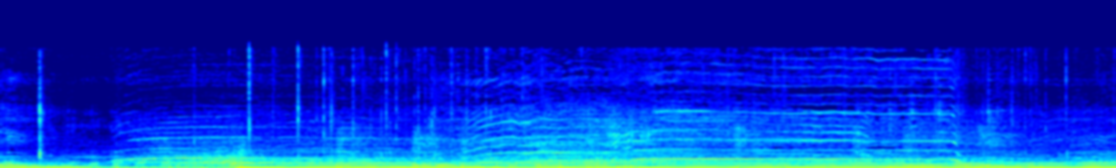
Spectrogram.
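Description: Rock band playing live through a large PA: electric bass holding low notes and electric guitar with sliding, bending high notes. The playing swells to a louder, fuller sound about two seconds in, with whoops from the crowd.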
